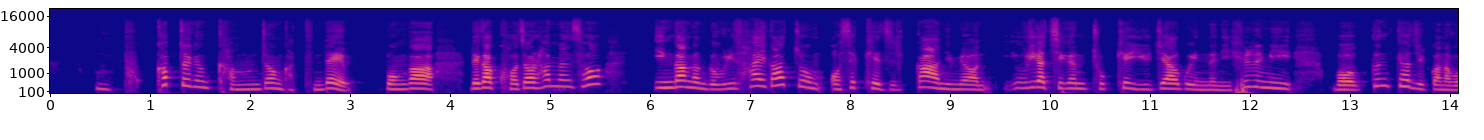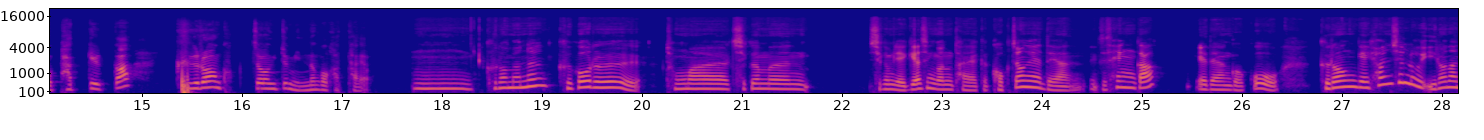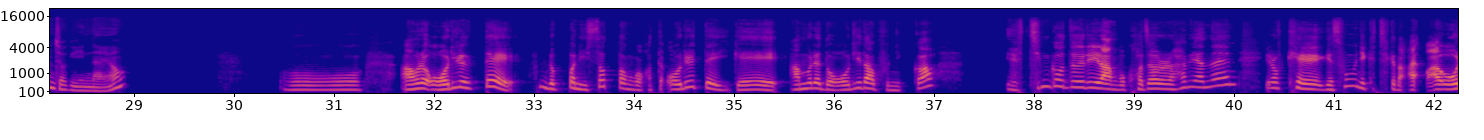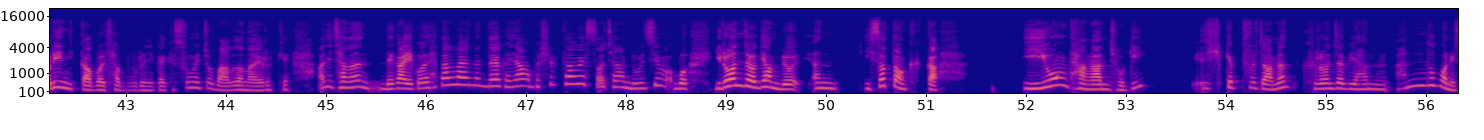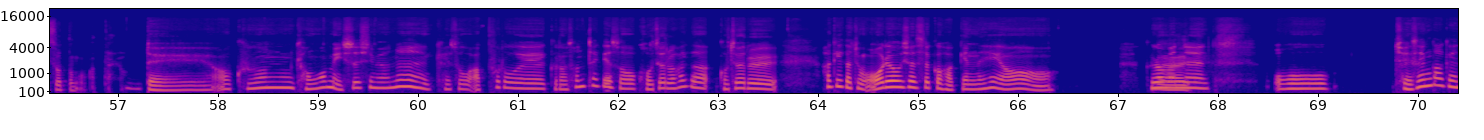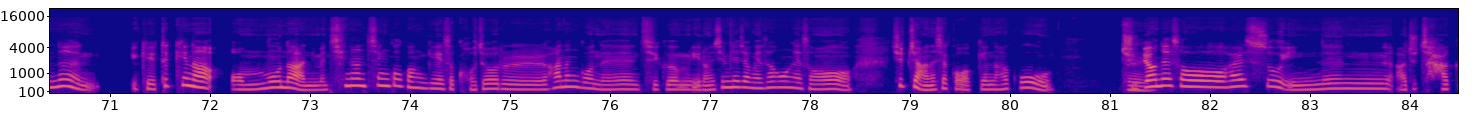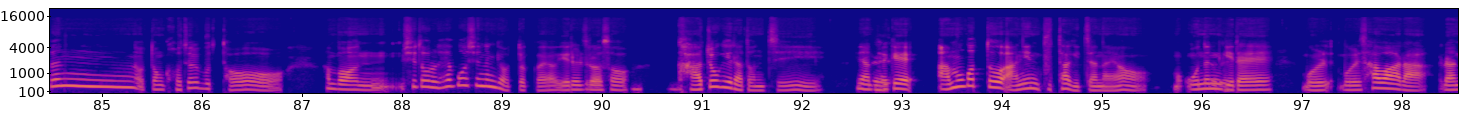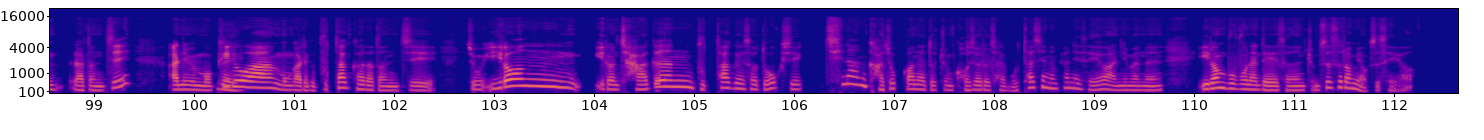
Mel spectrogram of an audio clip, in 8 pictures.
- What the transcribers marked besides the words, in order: other background noise; tapping; teeth sucking
- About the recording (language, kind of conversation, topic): Korean, advice, 어떻게 하면 죄책감 없이 다른 사람의 요청을 자연스럽게 거절할 수 있을까요?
